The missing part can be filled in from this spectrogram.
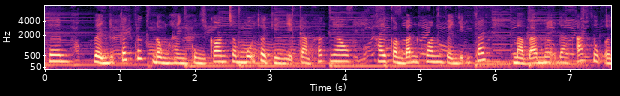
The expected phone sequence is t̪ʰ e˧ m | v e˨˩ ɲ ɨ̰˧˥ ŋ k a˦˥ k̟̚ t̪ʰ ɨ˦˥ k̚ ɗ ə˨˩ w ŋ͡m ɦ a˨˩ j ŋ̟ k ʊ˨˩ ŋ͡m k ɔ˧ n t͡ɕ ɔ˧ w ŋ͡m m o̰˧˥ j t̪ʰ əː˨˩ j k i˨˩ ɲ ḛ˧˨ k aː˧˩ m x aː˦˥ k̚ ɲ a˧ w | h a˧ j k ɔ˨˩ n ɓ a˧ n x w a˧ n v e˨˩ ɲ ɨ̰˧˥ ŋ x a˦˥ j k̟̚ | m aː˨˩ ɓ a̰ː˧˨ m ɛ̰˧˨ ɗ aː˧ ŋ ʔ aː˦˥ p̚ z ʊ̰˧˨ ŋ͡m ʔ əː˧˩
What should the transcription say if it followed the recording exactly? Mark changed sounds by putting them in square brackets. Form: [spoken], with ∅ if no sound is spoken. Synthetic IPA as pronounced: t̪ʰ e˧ m | v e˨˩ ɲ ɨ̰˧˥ ŋ k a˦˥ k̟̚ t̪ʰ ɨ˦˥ k̚ ɗ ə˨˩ w ŋ͡m ɦ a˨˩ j ŋ̟ k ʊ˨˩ ŋ͡m k ɔ˧ n t͡ɕ ɔ˧ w ŋ͡m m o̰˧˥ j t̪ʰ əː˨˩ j k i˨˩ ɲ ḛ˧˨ k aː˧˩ m x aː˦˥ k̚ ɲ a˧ w | h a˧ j k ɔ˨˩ n ɓ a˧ n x w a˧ n v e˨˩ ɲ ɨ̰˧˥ ŋ [k] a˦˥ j k̟̚ | m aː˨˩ ɓ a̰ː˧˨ m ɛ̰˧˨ ɗ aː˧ ŋ ʔ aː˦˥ p̚ z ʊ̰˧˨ ŋ͡m ʔ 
